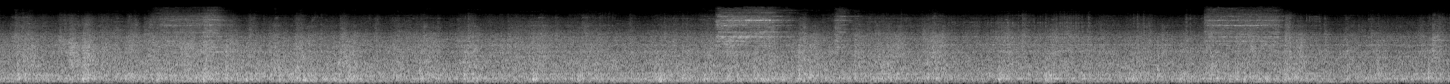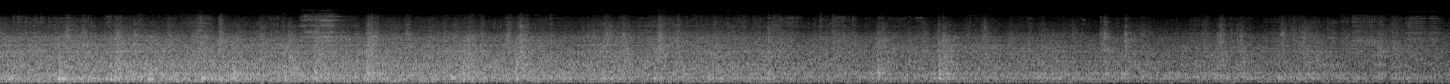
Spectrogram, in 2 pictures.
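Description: Freight train of loaded log wagons rolling past: a steady rumble of wheels with clicking over the rail joints and three brief high wheel squeals in the first half, fading steadily as the last wagons go by.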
